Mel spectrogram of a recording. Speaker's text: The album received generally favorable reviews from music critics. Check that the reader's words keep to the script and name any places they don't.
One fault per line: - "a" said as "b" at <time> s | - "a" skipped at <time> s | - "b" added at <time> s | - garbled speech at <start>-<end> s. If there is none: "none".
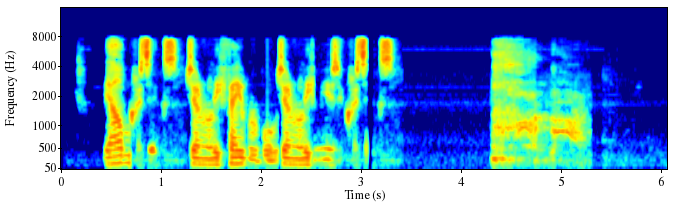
- "received" said as "critics" at 0.7 s
- "reviews" said as "generally" at 2.2 s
